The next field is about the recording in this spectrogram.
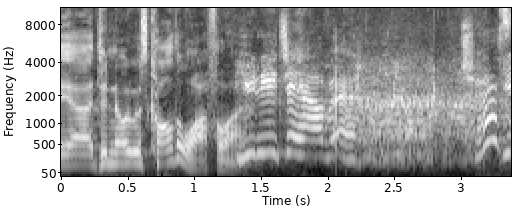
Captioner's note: audience laughter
